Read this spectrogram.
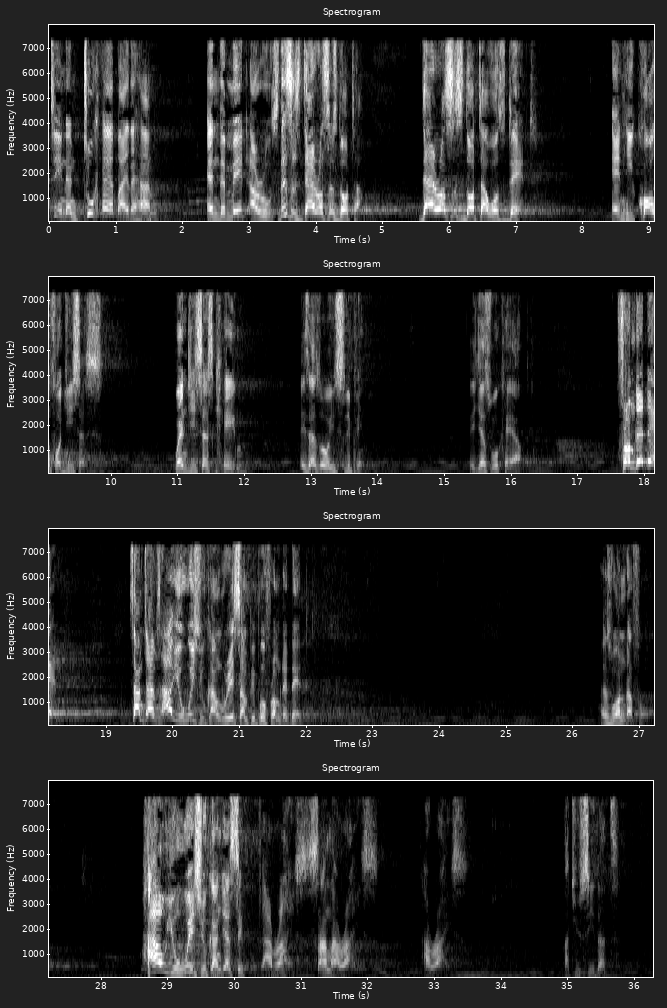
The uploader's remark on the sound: Preached at the Qodesh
